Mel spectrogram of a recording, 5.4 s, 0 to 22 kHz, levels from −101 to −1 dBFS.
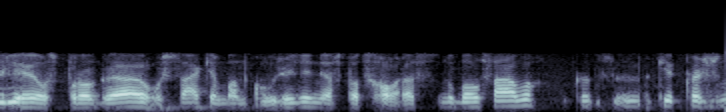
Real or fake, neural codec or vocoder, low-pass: fake; codec, 16 kHz, 4 kbps, FunCodec, trained on LibriTTS, 50 frames a second; 3.6 kHz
